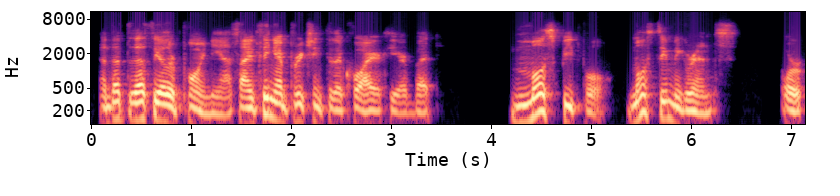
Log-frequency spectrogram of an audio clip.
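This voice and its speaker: Against a quiet background, a man with a Mexican accent speaks at a moderate pace in a dark, mellow tone with vocal fry and very wide pitch swings. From Mexico. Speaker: workshop presenter. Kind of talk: conference workshop talk.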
